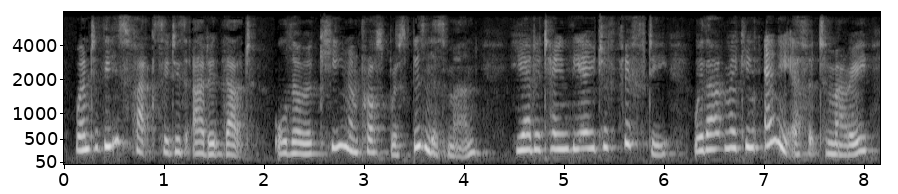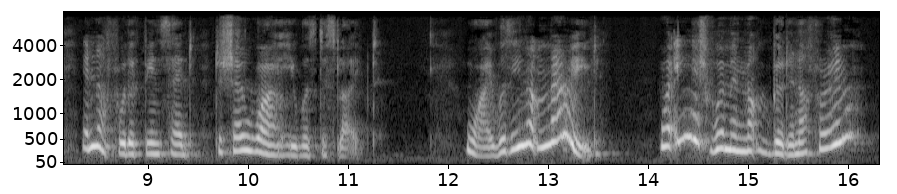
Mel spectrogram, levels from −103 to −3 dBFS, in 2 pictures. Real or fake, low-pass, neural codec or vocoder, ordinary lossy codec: fake; 7.2 kHz; codec, 16 kHz, 4 kbps, FunCodec, trained on LibriTTS, 50 frames a second; AAC, 32 kbps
